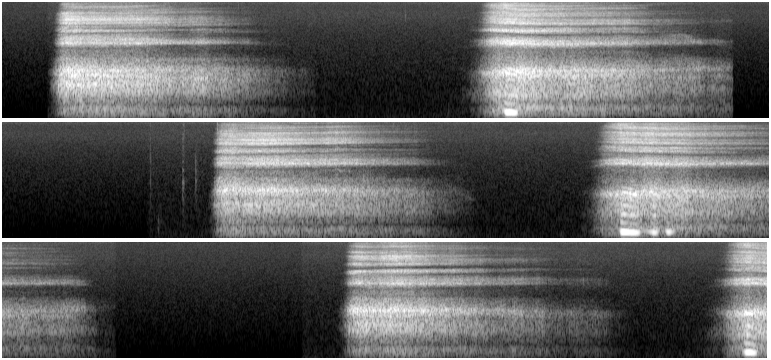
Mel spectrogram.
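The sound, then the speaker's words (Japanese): Deep breathing to calm down, with five slow, soft breaths evenly spaced and separated by silence, and another just beginning at the end. “よし、深呼吸をして気持ちを整えよう。”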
